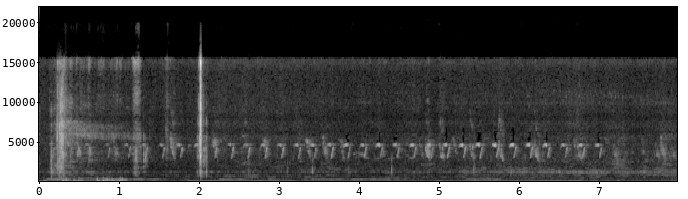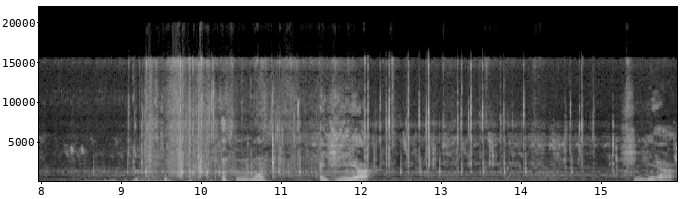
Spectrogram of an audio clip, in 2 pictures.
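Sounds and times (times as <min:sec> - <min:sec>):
bird chirping rapidly: 0:00.4 - 0:09.2
sharp click: 0:01.2 - 0:02.2.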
